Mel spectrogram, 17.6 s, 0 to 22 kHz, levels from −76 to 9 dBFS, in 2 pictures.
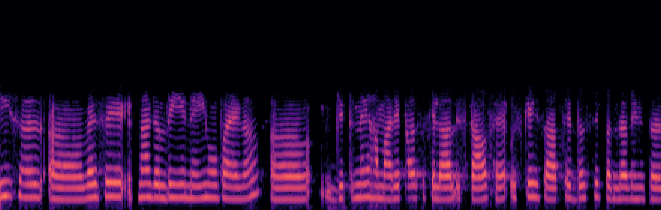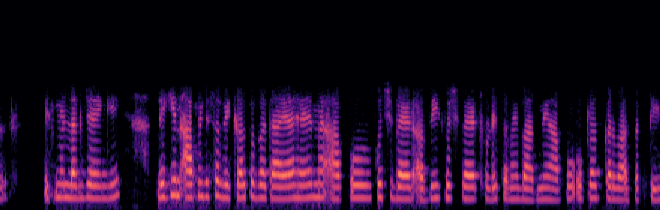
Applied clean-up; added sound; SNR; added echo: neural mask model Resemble Enhance denoiser.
